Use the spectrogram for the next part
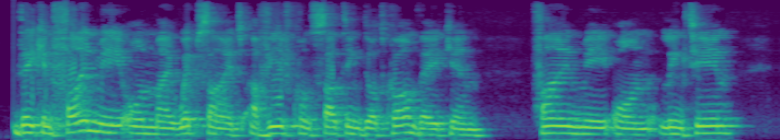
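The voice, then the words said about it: Hebrew-accented English. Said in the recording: “my elegant Hebrewish accent”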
